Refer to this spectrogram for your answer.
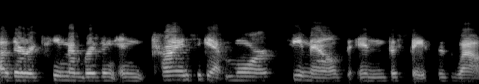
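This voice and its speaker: This woman's voice is bright and sharp, with an American accent. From US, San Francisco, California. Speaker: tech company engineer, guest speaker. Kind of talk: online presentation. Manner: casual, filler-heavy.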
